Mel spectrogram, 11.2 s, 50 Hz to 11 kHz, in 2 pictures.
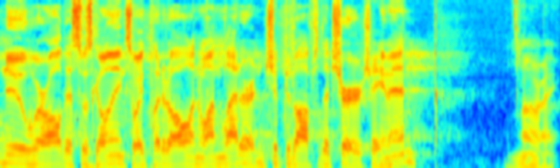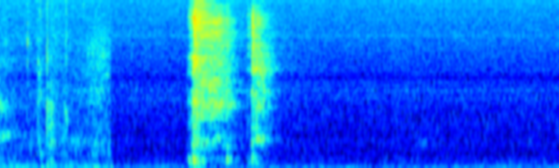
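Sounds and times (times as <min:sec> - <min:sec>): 
speech: 0:00.0 - 0:04.4, 0:05.0 - 0:05.6
steady low hiss: 0:00.0 - 0:11.1
person coughing away from the microphone: 0:07.5 - 0:08.4.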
